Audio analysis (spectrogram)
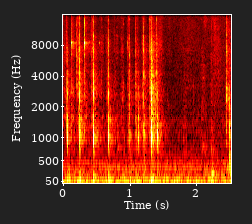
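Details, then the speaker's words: Stock Redragon Fizz K617 60% keyboard, Outemu Red linear switches, ABS keycaps, stabilizers factory-oiled on housing only: uneven typing clicks with faint hollow rattle and tick on larger keys from under-lubed stabilizers. "there is a little bit of a rattle in ticking on some of the stabilizers as you can hear"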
